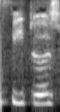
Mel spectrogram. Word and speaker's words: fetus: a so again the uterus nourishes the developing fetus prior to birth so the uterus as a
